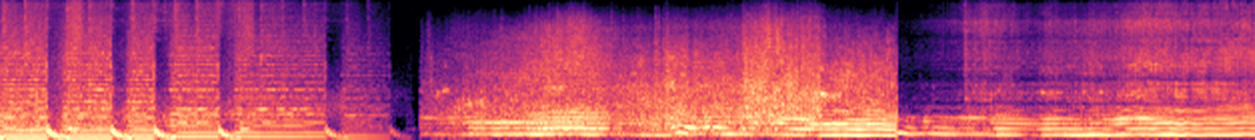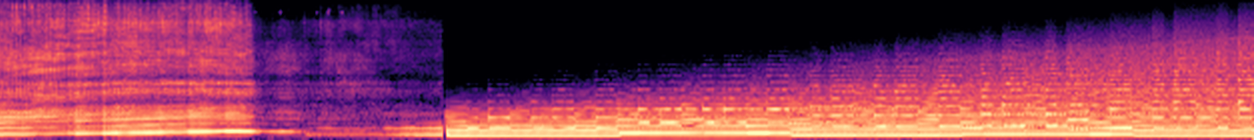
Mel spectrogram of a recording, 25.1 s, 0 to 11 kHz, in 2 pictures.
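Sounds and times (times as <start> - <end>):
rally car engine at racing revs: 4.2 - 17.0
tyre and road noise: 4.2 - 17.0.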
